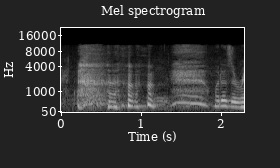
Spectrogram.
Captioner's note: laughter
